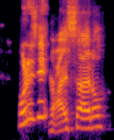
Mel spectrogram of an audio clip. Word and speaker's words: Draisaitl: McDavid, and I don't even know how to pronounce the other dude's last name. What is it? Friedel? What is it? Draisaitl? Draisaitl.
